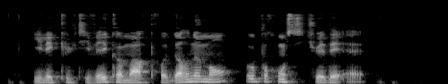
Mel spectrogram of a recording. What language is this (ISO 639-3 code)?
fra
